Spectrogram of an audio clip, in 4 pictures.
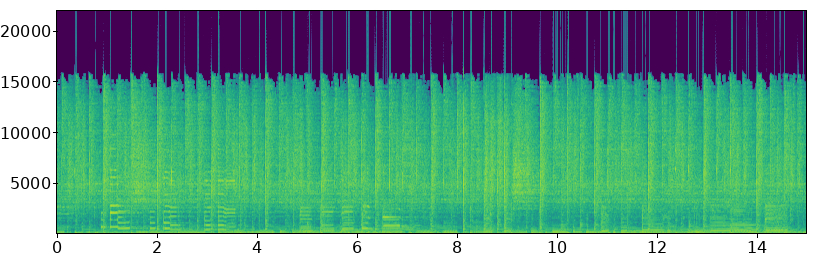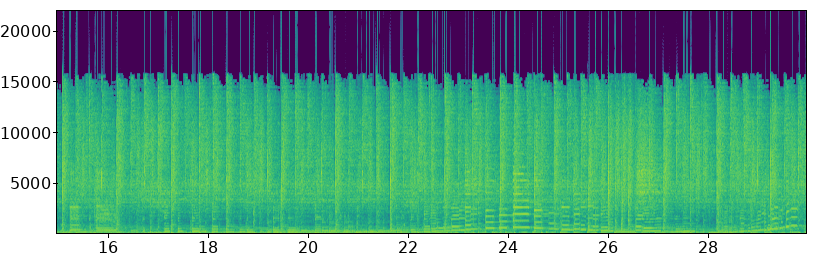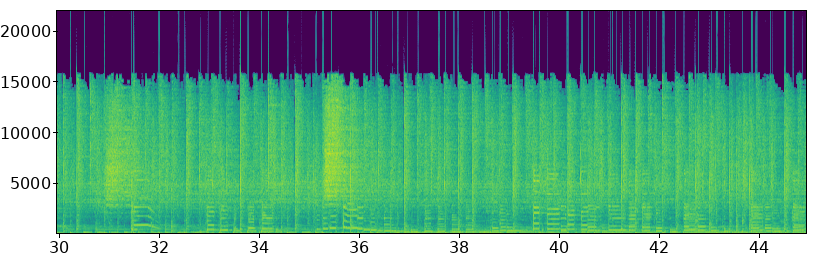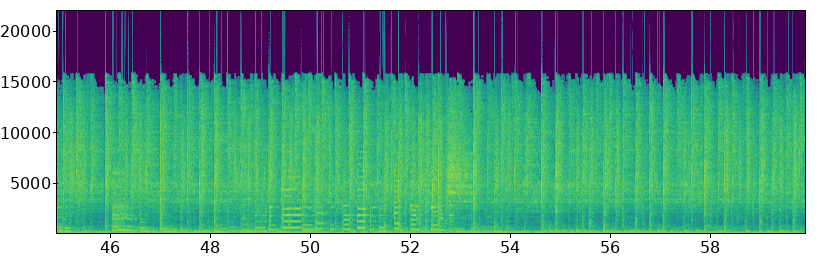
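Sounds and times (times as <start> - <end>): bass and drums: 0.0 - 59.9
electric guitar runs: 0.0 - 59.9.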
